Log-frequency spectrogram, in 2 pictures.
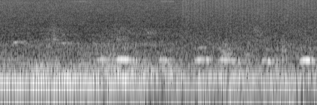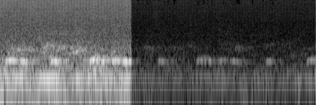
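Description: Ambient background noise recorded through a Rode VideoMic Me phone microphone, raised by normalising: a steady low rumble with a row of faint short higher notes. About seven and a half seconds in it drops suddenly to near silence, the same kind of recording left unprocessed and very quiet.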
